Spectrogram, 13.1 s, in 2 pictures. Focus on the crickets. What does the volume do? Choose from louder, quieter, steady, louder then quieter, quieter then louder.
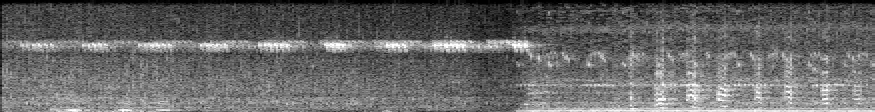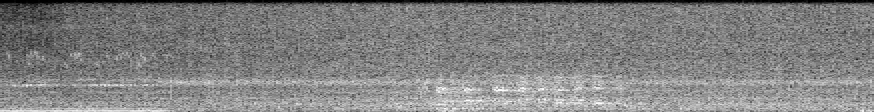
quieter.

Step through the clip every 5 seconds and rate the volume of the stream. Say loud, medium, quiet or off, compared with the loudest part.
medium, loud, loud.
